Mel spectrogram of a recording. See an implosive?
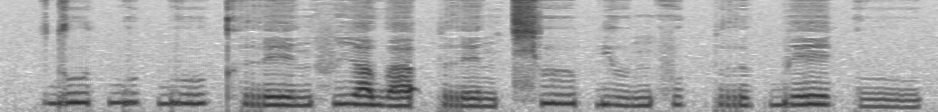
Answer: no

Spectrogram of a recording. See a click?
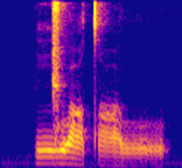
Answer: yes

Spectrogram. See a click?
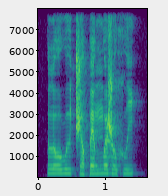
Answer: no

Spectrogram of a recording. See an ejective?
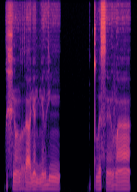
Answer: no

